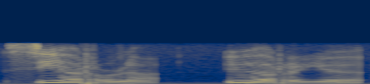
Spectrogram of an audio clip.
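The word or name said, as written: Sirola, Yrjö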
